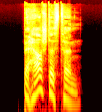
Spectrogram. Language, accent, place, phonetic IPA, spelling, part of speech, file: German, Germany, Berlin, [bəˈhɛʁʃtəstn̩], beherrschtesten, adjective, De-beherrschtesten.ogg
- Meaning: 1. superlative degree of beherrscht 2. inflection of beherrscht: strong genitive masculine/neuter singular superlative degree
